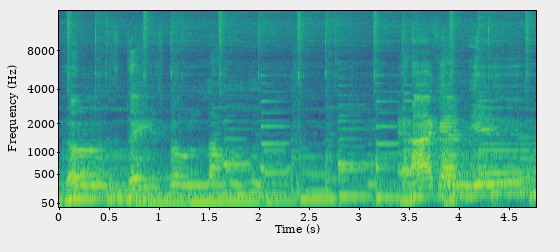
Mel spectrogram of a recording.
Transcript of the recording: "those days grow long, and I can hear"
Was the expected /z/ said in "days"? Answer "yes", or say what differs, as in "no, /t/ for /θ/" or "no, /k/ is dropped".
yes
